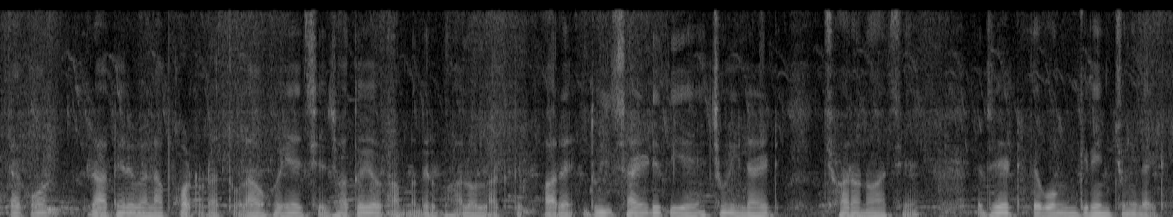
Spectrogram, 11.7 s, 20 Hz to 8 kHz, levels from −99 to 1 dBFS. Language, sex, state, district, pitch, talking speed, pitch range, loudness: Bengali, male, West Bengal, Malda, 100 Hz, 135 wpm, 95-105 Hz, -43 LUFS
